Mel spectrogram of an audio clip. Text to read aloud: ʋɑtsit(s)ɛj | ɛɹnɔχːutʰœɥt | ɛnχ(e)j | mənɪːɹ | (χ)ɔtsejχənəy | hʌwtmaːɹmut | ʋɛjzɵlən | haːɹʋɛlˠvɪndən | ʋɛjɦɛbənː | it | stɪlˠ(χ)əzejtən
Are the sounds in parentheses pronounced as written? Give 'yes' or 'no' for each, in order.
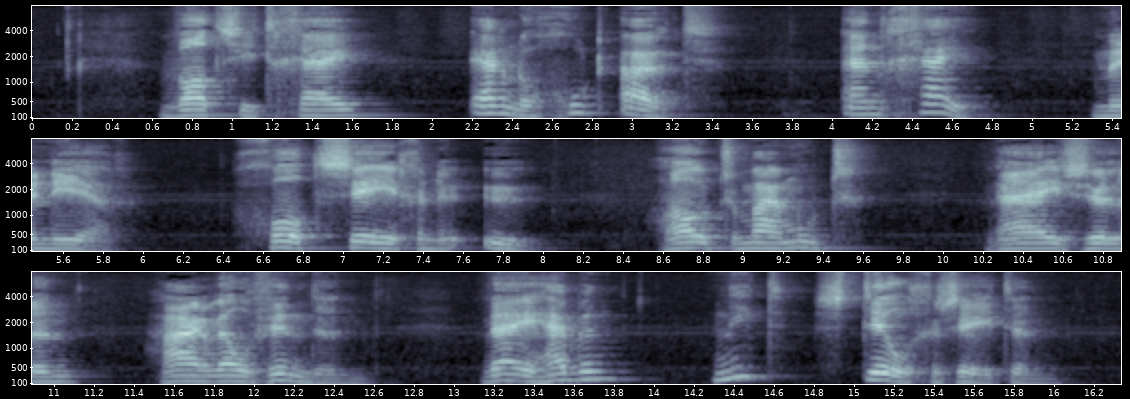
no, no, yes, yes

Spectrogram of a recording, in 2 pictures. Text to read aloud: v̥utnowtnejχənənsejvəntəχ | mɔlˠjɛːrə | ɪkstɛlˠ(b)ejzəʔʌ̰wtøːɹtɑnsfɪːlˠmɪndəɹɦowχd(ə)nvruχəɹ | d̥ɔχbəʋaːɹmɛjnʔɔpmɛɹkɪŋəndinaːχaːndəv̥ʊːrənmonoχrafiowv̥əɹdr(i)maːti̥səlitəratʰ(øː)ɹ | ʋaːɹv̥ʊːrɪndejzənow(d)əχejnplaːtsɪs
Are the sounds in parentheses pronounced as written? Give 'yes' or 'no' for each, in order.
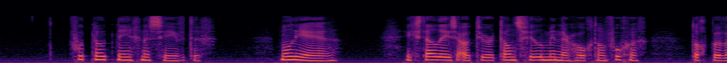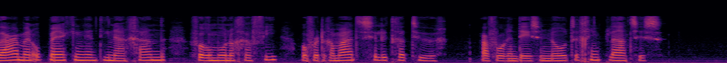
no, no, no, no, no

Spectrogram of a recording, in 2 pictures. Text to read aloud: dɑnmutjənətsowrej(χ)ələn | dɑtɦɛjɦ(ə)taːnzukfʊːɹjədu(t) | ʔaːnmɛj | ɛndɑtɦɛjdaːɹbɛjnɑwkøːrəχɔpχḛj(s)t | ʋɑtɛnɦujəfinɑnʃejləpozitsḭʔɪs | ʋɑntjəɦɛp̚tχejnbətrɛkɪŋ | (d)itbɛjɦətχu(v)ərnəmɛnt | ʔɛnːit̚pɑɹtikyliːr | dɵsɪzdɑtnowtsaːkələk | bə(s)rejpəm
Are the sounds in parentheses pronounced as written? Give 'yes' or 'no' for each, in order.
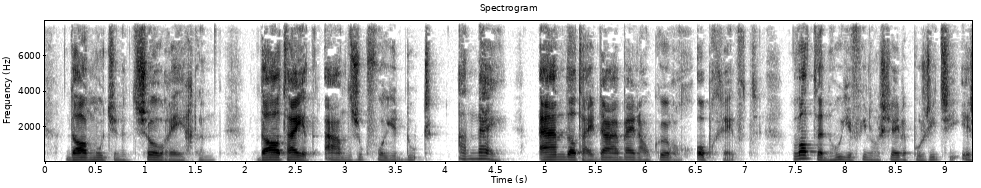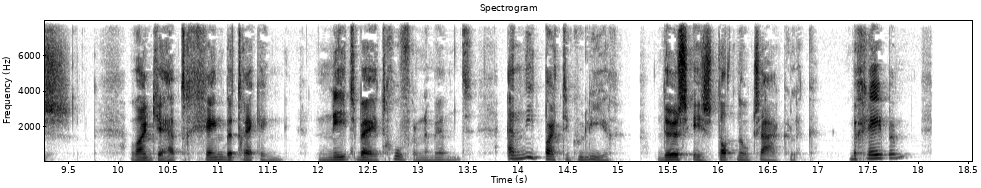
yes, yes, yes, no, no, yes, no

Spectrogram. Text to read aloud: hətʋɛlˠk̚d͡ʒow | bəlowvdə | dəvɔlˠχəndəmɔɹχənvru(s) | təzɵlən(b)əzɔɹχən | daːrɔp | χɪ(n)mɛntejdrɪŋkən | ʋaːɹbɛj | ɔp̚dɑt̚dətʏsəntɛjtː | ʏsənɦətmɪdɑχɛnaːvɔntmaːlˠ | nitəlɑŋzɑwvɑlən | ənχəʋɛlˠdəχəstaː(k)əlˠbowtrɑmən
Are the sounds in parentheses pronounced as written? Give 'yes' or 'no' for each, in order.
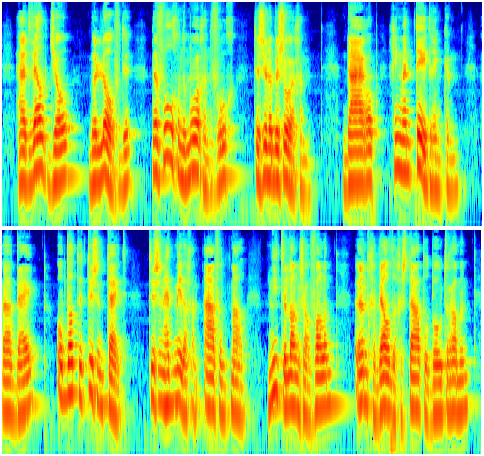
no, yes, no, no

